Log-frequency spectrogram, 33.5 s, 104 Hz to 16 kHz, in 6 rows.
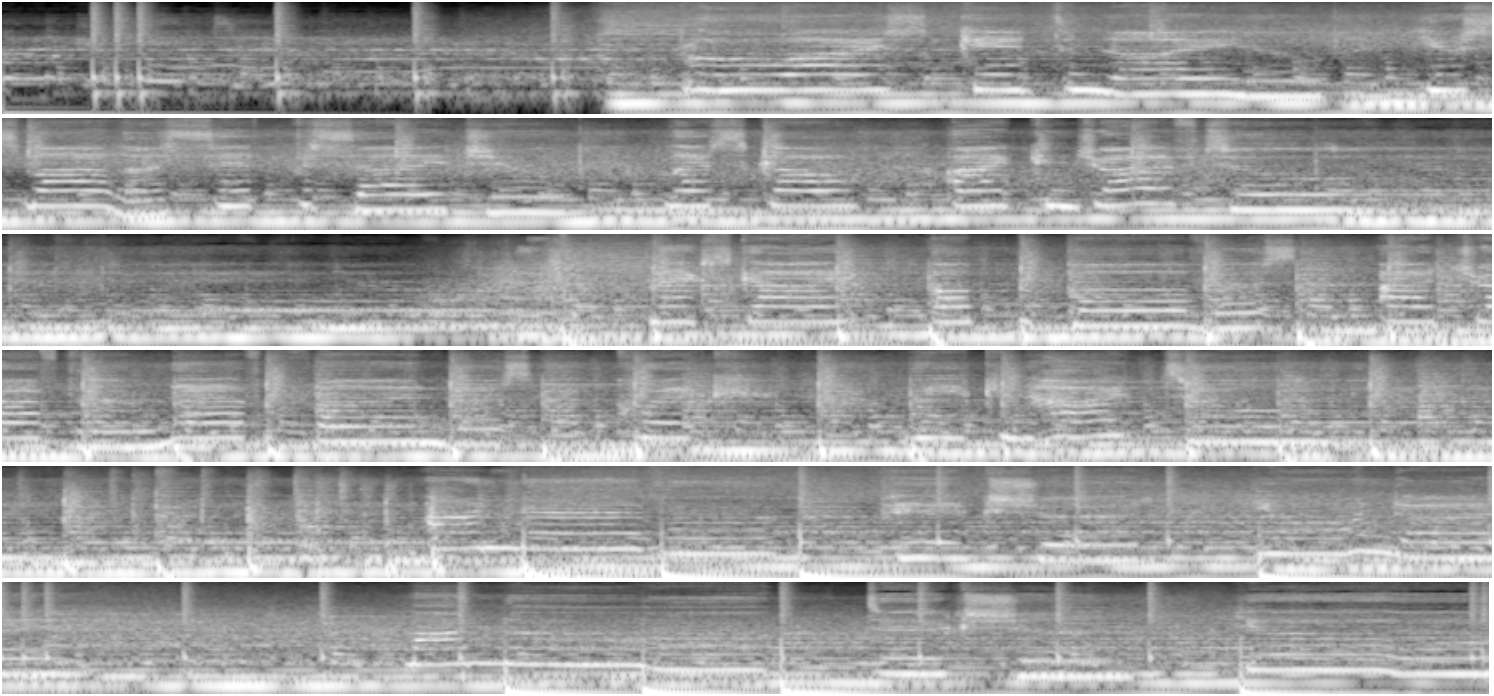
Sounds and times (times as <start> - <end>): Dubstep: 0.0 - 33.5.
